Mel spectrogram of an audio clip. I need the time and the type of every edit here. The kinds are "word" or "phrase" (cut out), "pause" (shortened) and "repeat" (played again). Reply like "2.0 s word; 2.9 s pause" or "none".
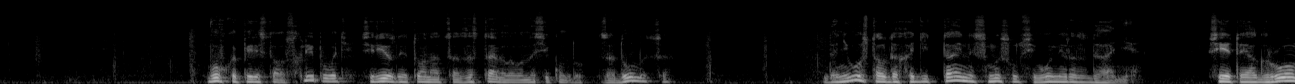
2.0 s pause; 3.5 s pause; 5.9 s pause

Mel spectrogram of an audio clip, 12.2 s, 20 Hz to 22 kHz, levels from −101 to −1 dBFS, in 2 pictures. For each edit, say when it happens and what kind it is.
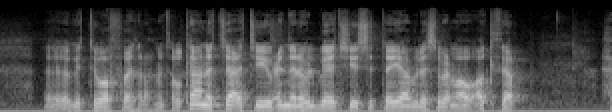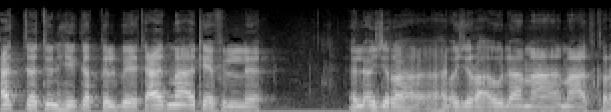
1.8 s word; 2.7 s word; 3.4 s word; 4.5 s word; 8.0 s word; 10.6 s word

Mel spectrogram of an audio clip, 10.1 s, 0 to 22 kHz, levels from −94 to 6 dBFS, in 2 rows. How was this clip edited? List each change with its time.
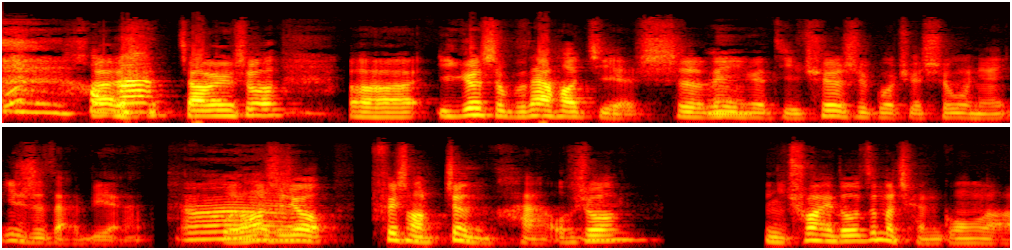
6.8 s pause

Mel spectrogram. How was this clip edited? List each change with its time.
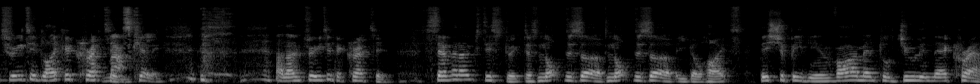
3.3 s word; 6.0 s repeat

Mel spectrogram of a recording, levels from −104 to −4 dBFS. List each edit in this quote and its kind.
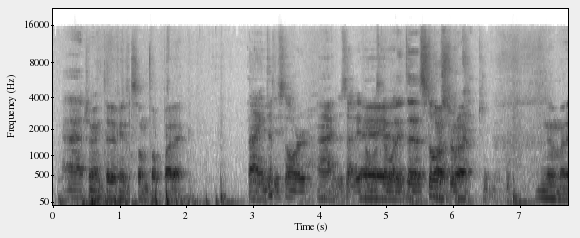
1.2 s word; 3.3 s phrase

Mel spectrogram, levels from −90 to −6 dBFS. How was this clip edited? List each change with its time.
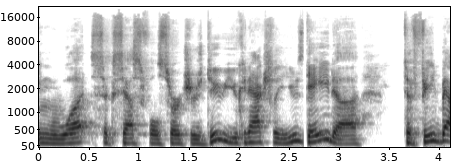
2.6 s word

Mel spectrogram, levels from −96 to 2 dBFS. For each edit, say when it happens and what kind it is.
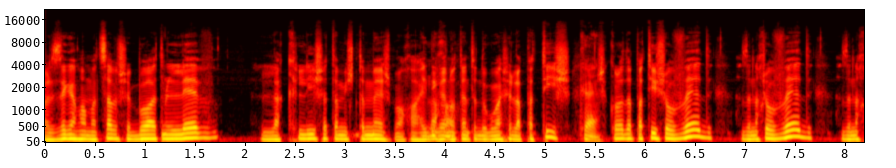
1.2 s word; 5.3 s pause; 7.2 s repeat

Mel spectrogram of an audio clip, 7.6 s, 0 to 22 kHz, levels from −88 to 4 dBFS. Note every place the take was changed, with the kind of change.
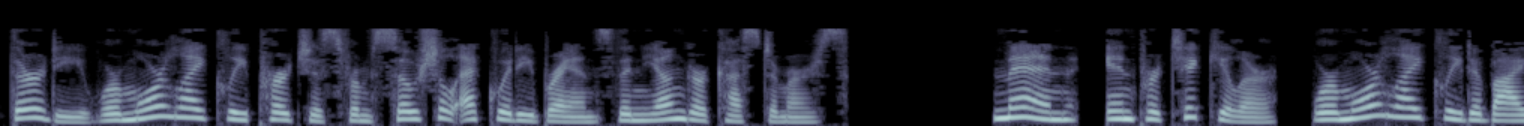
none

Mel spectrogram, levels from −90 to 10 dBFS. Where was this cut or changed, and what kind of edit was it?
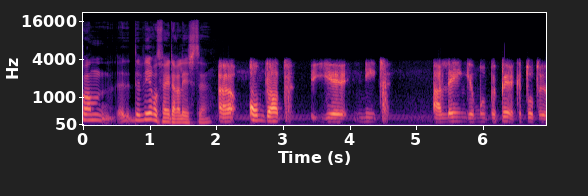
none

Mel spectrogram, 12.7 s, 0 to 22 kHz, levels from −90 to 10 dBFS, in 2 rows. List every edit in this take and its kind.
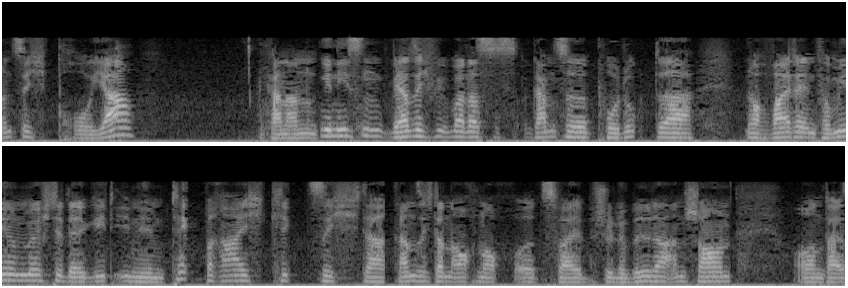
2.4 s phrase; 9.2 s word

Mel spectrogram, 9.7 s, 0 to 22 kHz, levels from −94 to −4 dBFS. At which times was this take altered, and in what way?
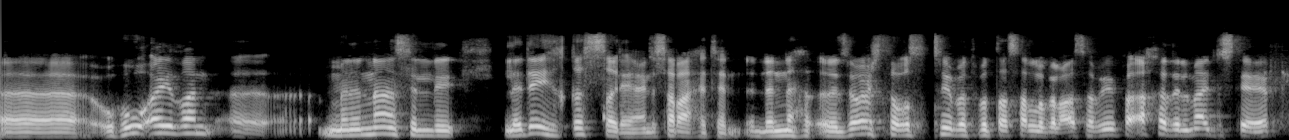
4.6 s word

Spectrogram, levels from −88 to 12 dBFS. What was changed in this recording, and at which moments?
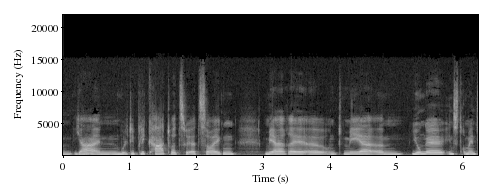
5.2 s pause

